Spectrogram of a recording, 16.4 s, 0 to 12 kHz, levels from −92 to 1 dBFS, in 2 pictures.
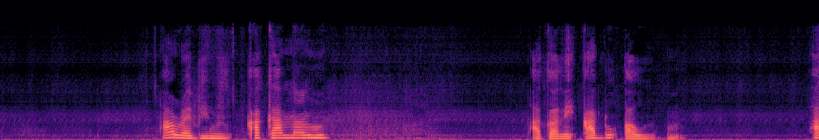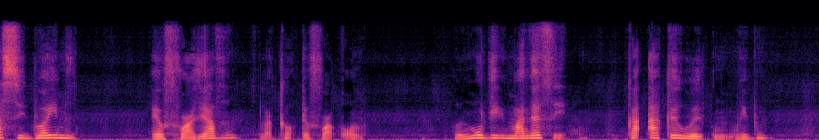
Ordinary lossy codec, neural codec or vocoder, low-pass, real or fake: AAC, 48 kbps; autoencoder, 22.05 kHz, a latent of 192 numbers a frame, VITS, trained on many speakers; 9.9 kHz; fake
